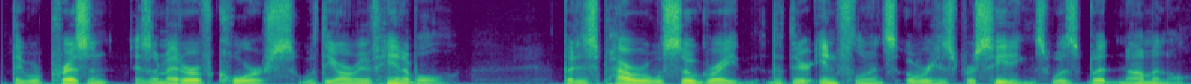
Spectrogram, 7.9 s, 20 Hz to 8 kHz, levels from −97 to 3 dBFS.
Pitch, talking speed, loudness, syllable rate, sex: 100 Hz, 210 wpm, -20 LUFS, 6.2 syllables/s, male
